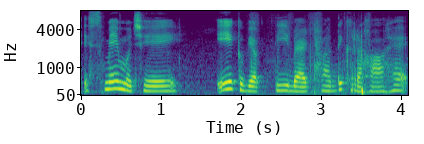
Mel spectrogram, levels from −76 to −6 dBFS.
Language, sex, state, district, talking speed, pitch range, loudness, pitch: Hindi, female, Madhya Pradesh, Katni, 115 wpm, 165-210 Hz, -17 LUFS, 180 Hz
